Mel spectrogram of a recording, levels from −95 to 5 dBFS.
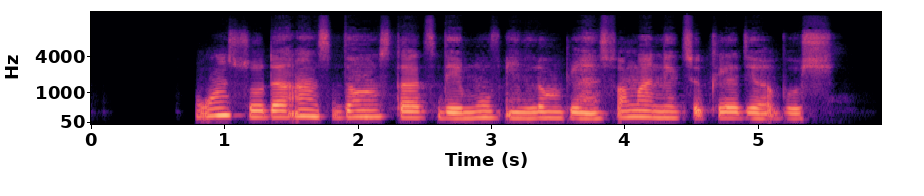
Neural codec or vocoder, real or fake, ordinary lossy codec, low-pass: autoencoder, 48 kHz, 32 numbers a frame, DAC-VAE, trained on Japanese speech; fake; MP3, 96 kbps; 14.4 kHz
